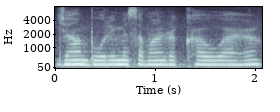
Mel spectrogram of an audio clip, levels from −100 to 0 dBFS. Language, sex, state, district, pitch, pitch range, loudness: Hindi, female, Uttar Pradesh, Shamli, 195 Hz, 195-200 Hz, -13 LUFS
